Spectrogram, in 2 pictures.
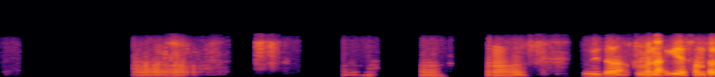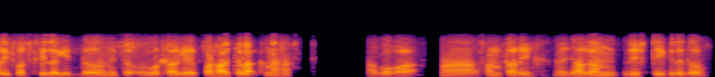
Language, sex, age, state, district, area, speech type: Santali, male, 30-45, West Bengal, Jhargram, rural, conversation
